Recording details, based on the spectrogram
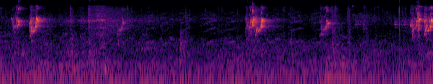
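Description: Budgerigars give short bursts of high, scratchy chirps and warbles, about four clusters with quiet gaps of one to three seconds between them.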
